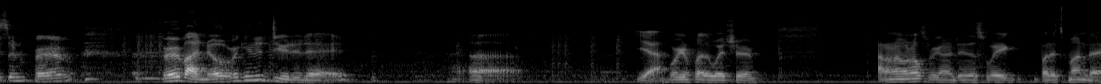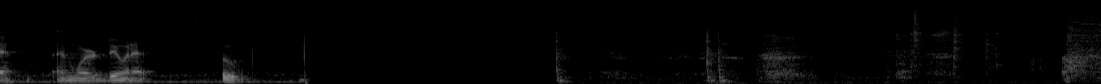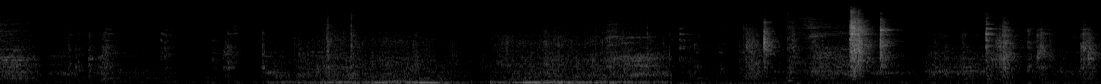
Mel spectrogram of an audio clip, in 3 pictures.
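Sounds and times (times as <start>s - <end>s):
creaks and knocks: 4.6s - 6.4s
ab wheel rolling on wooden floor: 24.3s - 29.8s.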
